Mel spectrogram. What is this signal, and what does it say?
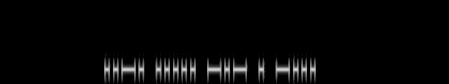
Morse code, heard as a keyed tone, about 28 wpm, 700 Hz. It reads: F5KEB
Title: DXCC-100 Call Signs - 5 Characters - 28wpm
